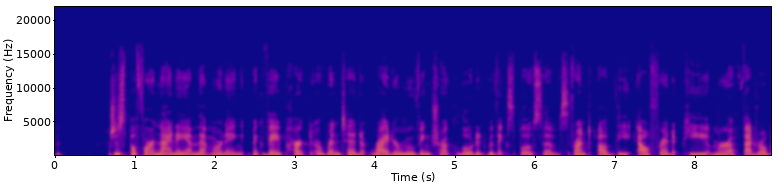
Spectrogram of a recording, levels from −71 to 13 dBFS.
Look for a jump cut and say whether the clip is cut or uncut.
cut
